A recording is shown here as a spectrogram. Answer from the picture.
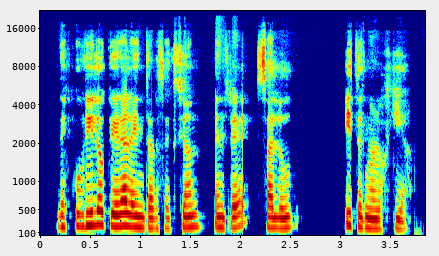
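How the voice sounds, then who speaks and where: A woman with an Argentine accent speaks in a dark, mellow tone, recorded with a dry, close sound and no echo. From Argentina. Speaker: conference speaker, physician and quality engineer. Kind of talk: conference talk.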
